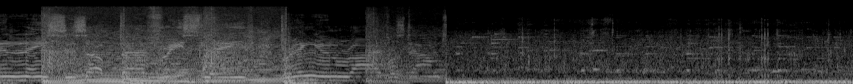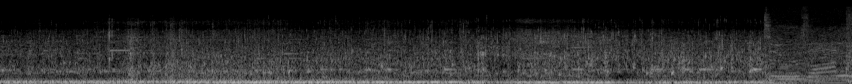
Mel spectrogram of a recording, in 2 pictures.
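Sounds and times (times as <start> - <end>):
motorcycle engine running: 4.5 - 16.5.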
